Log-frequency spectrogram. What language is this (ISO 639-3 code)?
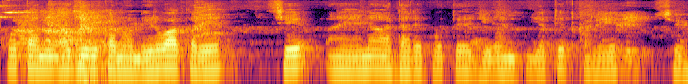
guj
